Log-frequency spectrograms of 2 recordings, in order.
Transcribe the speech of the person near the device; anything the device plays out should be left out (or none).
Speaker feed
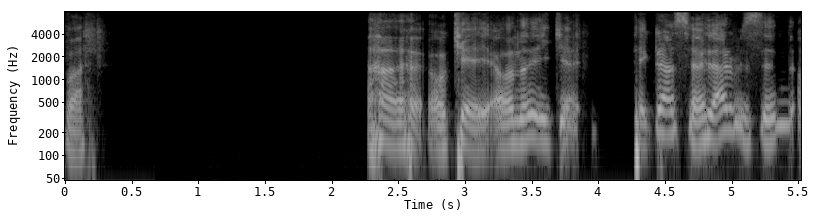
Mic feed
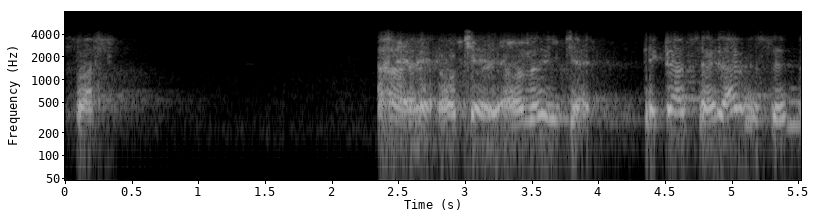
Evet, şıklar.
